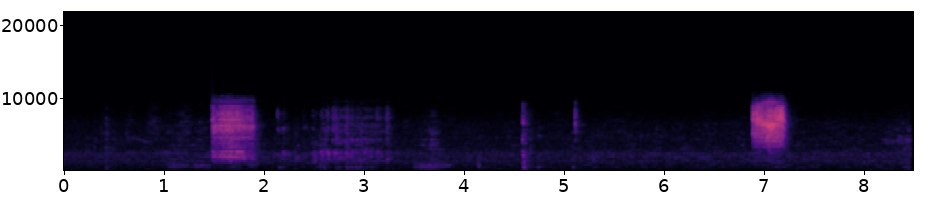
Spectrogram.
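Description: Mini bench lathe running with a quiet, steady low hum, broken by two short hissing sounds and a single sharp click about halfway through.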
